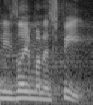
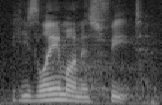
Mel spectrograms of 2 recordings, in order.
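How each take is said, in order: First: It is said in a casual, matter-of-fact tone. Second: It is said in a somber, emphasized tone. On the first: It is just a plain fact being reported. The speaker calls it wrong. "as a matter of factly as maybe we read it" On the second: The handicap is a reason for rejection. The speaker calls it right. "with a little more of a somber, sober tone"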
